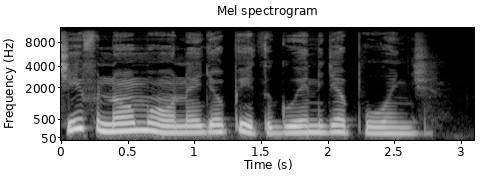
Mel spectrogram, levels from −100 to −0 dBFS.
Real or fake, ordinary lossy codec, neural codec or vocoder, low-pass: real; none; none; 10.8 kHz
